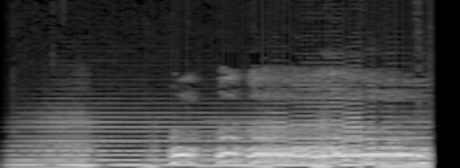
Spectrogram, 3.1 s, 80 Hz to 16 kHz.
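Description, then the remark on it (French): A rooster gives a single long cock-a-doodle-doo crow, loud, with a steady, reedy, drawn-out tone lasting about three seconds before stopping abruptly. No one speaks. “Il y a les coqs euh, qui chantent dès 6 heures du matin.”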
